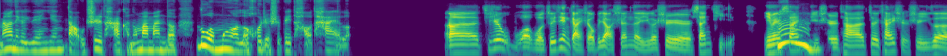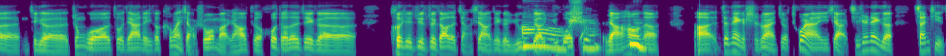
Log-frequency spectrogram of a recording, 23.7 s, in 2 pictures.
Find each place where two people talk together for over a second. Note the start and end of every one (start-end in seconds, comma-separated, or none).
18.3-19.9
